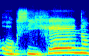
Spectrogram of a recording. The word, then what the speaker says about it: oxigeno: Porque también puedo yo pronunciar oxígeno. Yo puedo decir, yo oxigeno mis pulmones yendo a correr al bosque. Entonces la sílaba tónica sería esta y no llevaría tilde, porque es una palabra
